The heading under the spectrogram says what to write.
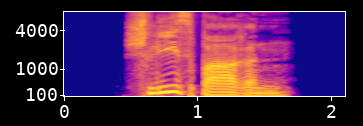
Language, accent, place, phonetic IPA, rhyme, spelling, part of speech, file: German, Germany, Berlin, [ˈʃliːsbaːʁən], -iːsbaːʁən, schließbaren, adjective, De-schließbaren.ogg
- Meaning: inflection of schließbar: 1. strong genitive masculine/neuter singular 2. weak/mixed genitive/dative all-gender singular 3. strong/weak/mixed accusative masculine singular 4. strong dative plural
